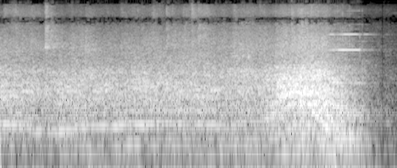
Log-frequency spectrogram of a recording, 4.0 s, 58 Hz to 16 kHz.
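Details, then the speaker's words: Carrera 1/32 Corvette slot car with new polyurethane tires on untrued wheels, before truing: a small motor whir passing by, with a rising gritty growl as it nears. Tires strike and rub because of the wheel. "If you can see the way the tires are striking, that's that intersection of that wheel causing that. Now listen how this sounds. This is exactly how that Mercedes sounded a few minutes ago before I did this work."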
